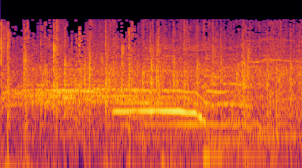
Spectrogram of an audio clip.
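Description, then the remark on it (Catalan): Steady applause from an audience fills the whole stretch, a dense wash of clapping with some cheering, while a sustained musical tone rings briefly through the middle, welcoming a guest to the show Serveis Mínims. “Un aplaudiment!”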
